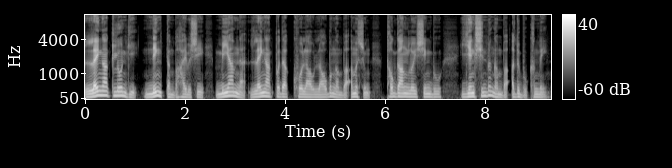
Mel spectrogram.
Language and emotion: Manipuri, neutral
